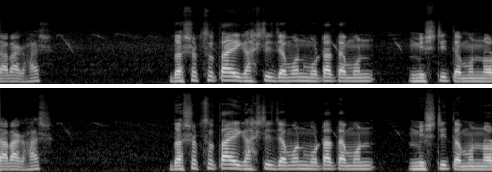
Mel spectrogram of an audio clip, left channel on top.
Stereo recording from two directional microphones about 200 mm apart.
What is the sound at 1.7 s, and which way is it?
Speech, 5° right (ahead or behind).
